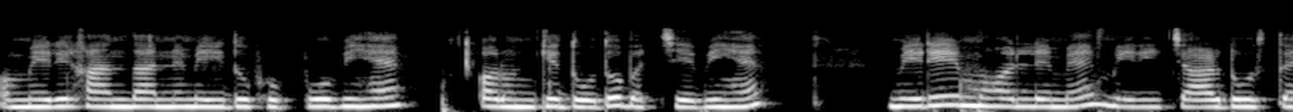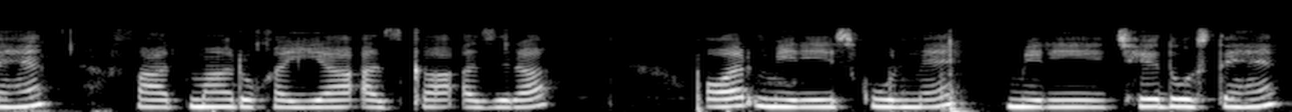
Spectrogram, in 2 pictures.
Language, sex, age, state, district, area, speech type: Urdu, female, 18-30, Uttar Pradesh, Aligarh, urban, spontaneous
